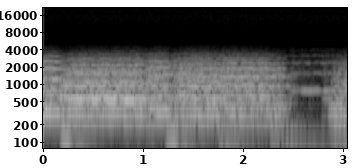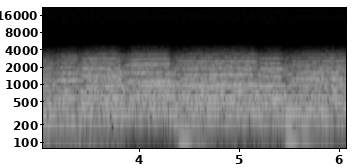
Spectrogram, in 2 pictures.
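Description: Vintage 1930s–40s swing record in an instrumental passage: a brass section playing over a stepping bass line, with a brief break in the music about two and a half seconds in.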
